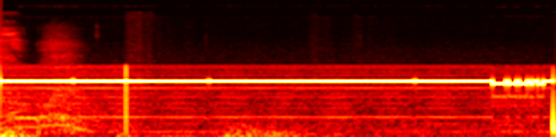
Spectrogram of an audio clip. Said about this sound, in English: Whoa. That wasn't even a fax machine. See, his whatever computer modem thing he has hooked up to his line, that's louder than the whistle.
